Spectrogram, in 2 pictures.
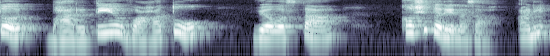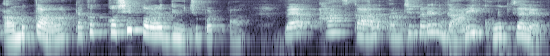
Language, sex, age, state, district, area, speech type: Goan Konkani, female, 18-30, Goa, Canacona, rural, spontaneous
